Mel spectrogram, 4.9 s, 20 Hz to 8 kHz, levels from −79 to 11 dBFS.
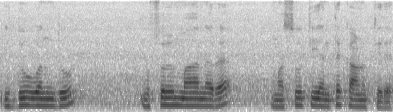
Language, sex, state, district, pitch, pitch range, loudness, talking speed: Kannada, male, Karnataka, Dharwad, 140 Hz, 130-145 Hz, -16 LUFS, 60 wpm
